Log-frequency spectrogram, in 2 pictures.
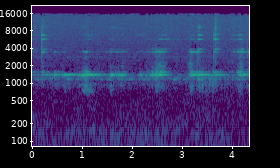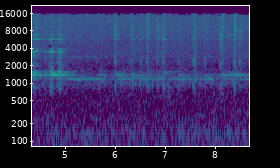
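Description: Long nails gently tap the rim and handle area of an empty, hollow white porcelain gravy boat. This produces bright, ringing taps with a clear tone around 1.4 kHz that fades quickly. The taps come unevenly, then soften into lighter ticks toward the end.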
